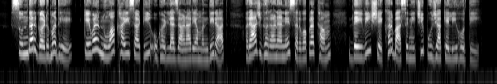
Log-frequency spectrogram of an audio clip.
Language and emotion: Marathi, neutral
